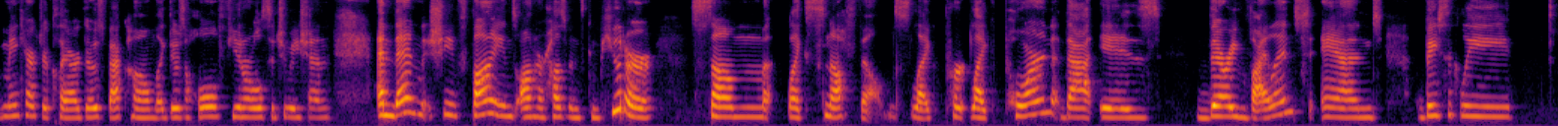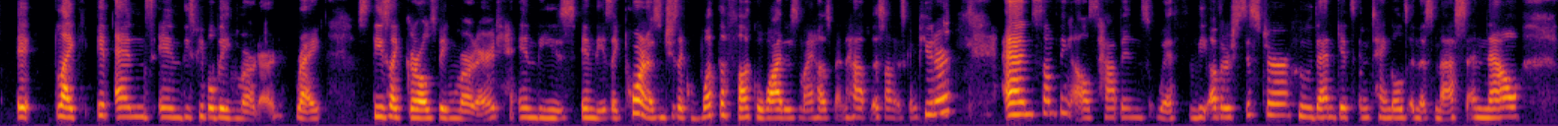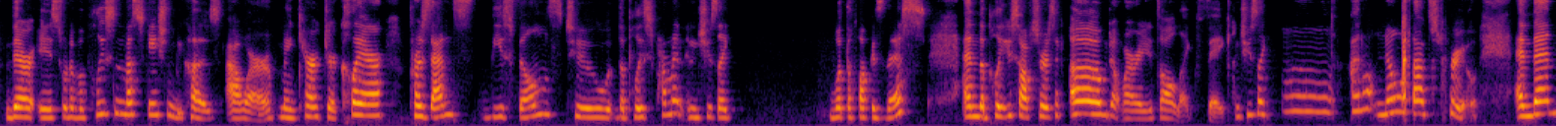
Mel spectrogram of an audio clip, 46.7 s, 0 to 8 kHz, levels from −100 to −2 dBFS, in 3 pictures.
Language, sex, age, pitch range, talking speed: English, female, 10-29, 215-265 Hz, 175 wpm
